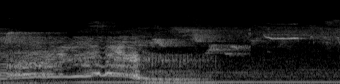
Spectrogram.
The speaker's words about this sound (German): Die Bioakustikerin möchte dokumentieren, wie sich die Lautäußerungen der Wuppertaler möglicherweise an die der drei Wiener Elefanten angleichen werden, sobald sie sich die Anlage teilen und eine gemeinsame Gruppe bilden.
